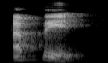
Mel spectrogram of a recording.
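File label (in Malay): "apit", Malay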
